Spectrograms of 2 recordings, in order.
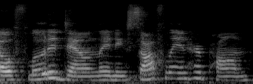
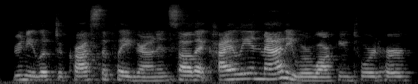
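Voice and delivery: usual speaking voice

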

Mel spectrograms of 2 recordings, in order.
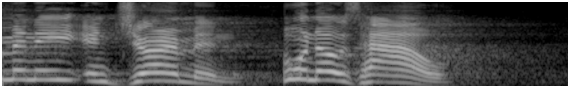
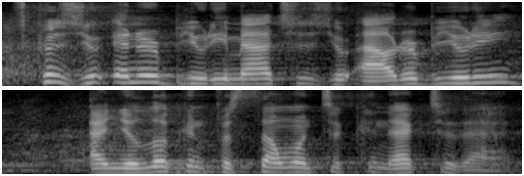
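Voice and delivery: smooth flattery; 8 semitones lower, 5 dB quieter than usual. Retold or imitated. Fake astrology flattery.

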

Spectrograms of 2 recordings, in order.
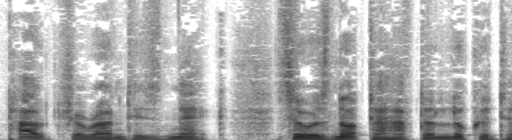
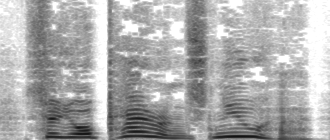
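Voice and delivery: interested; 6 dB louder than usual. Acted. Hermione interested.

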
